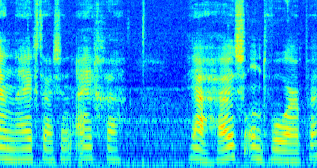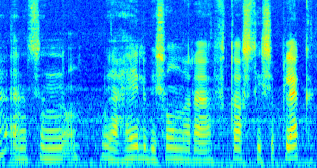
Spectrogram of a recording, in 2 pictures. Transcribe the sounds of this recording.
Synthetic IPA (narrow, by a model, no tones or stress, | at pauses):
ɛnɦejftaːɹzənɛ̰jχə | jaːɦœɥsɔ̰ntʋɔɹpənɛnətɪ̥sən | jaːɦejləbizɔndərəfɑntɑstisəplɛk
